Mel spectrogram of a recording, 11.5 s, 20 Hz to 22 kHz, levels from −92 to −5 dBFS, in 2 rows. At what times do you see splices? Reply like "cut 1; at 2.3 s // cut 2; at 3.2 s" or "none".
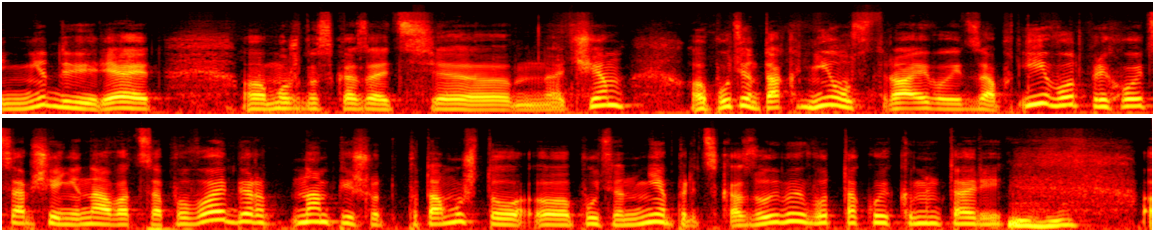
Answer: cut 1; at 5.1 s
